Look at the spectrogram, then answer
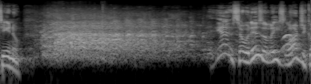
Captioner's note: audience laughing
